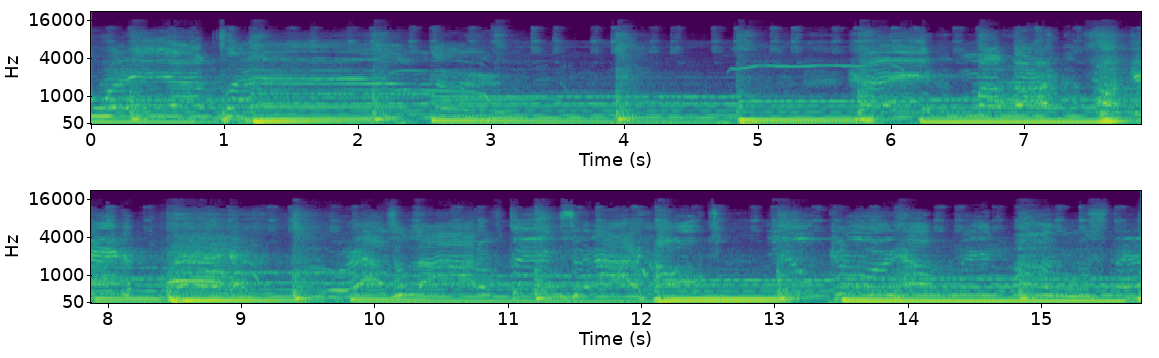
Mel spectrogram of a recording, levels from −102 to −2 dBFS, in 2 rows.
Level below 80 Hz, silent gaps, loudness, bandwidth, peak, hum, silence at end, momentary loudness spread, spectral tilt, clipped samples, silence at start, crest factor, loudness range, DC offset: -34 dBFS; none; -23 LUFS; 12 kHz; -4 dBFS; none; 0 s; 10 LU; -7 dB/octave; under 0.1%; 0 s; 18 dB; 4 LU; under 0.1%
